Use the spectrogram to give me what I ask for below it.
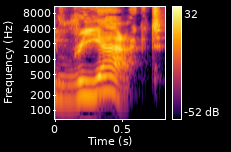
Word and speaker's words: react: So for example, the EA in reach, now we say reach and then we say react. Look at the EA in both. Why do we pronounce these differently?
